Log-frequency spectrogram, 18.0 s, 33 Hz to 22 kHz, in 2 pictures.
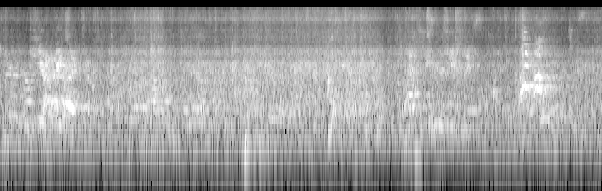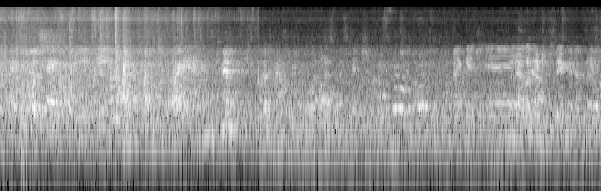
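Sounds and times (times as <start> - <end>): water splashing and sloshing: 0.0 - 13.5.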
